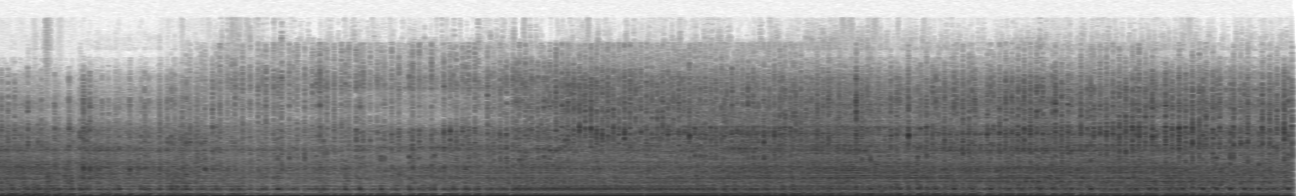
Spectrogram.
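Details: Old BSA twin-cylinder chopper on short road ride in rain after fuel tank cleaning and fixes: lumpy twin exhaust stumbling as revs climb, one cylinder weak, misfire under load; still running poorly, never dies, owner suspects carburetors or ignition.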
